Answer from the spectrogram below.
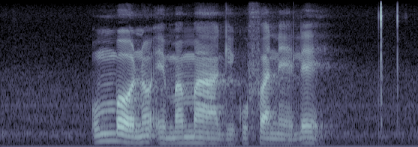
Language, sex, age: Swati, male, 23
